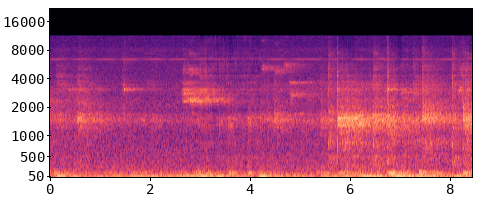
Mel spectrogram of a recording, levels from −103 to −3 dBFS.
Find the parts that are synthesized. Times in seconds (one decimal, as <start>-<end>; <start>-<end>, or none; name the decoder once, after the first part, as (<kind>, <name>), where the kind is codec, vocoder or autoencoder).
3.0-4.2 (codec, HILCodec)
